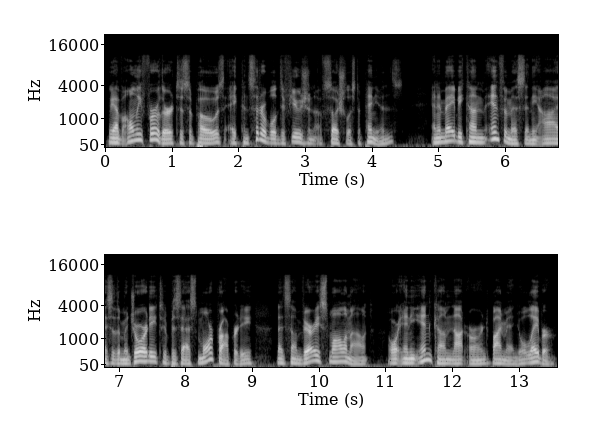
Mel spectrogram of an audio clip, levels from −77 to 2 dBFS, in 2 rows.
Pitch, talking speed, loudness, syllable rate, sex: 110 Hz, 175 wpm, -20 LUFS, 5.8 syllables/s, male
